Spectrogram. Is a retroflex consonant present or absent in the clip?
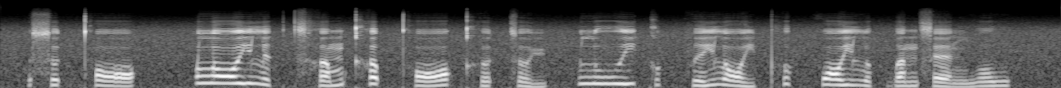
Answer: absent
